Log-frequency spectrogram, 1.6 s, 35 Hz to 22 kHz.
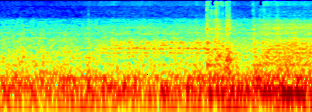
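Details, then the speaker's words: Cricut Explore Air 2 cutting machine: the load button is pressed, the motor whirs like a printer but the mat never feeds in, and the machine carries on cutting the mat instead of the material; mat fails to load. "and it doesn't load. As you can see, the mat is going to start to continue to cut the mat and not the actual material."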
